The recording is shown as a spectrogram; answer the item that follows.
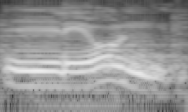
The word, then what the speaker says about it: león: es la palabra león cuanta estila vas tiene la palabra león correcto tenemos dos sílabas donde se encuentra la mayor fuerza de voz en la última sílaba por lo tanto le voy a colocar tilde vámonos con la última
